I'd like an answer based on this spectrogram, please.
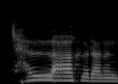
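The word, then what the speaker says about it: צלח: 히브리 말에는 두 단어입니다.이 하나의 단어는 찰라흐라는 단어로 하나님의 섭리 가운데 하나님의 인도하심을 받을 때 나타나는 형통을 이야기할 때 찰라흐라는 형 단어를 씁니다. 또 다른 하나는 샬라흐라 비슷하죠. 발음이 찰라우와 샬라우입니다.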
